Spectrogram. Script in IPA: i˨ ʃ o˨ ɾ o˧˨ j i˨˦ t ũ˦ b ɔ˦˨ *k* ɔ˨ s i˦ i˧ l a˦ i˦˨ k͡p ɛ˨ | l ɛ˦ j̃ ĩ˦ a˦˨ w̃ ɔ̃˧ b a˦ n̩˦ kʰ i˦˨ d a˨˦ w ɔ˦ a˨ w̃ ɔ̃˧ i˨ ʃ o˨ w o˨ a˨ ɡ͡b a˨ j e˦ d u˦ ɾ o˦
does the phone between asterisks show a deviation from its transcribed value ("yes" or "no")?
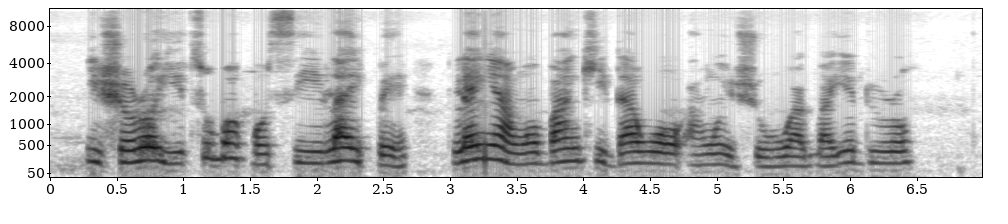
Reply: yes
